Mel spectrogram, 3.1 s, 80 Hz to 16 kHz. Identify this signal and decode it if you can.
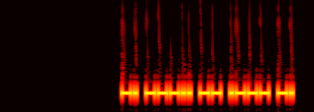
Morse code, heard as a keyed tone, about 40 wpm, 700 Hz. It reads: N8MJN
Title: USA Call Signs - 5 Characters - Repeated 3x - 40wpm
